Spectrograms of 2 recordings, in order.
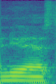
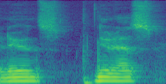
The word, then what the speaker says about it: Nunes: the caliber of Amanda Nunes. So Nunes. Nunes. One, because she's Brazilian, it's Portuguese. Is that the same? Nunes, yeah. Nunes, okay.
